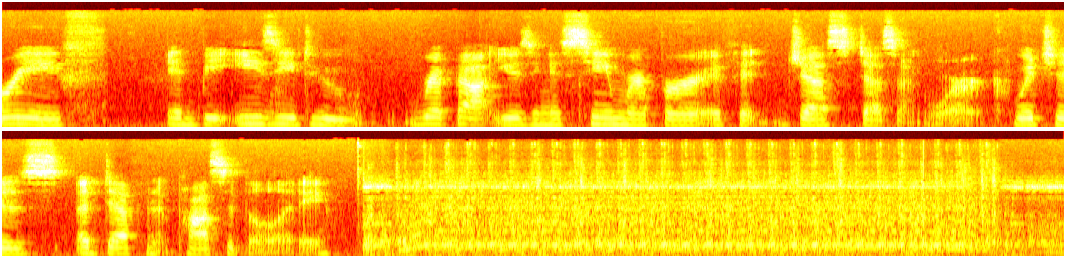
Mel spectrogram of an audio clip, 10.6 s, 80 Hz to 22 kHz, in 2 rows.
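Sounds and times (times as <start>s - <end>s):
speech: 0.0s - 8.0s
sewing machine stitching a decorative line along a seam: 7.1s - 10.6s.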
